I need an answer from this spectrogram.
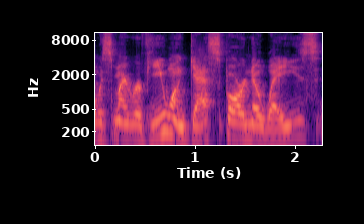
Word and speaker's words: Noé: my review on gaspar no ways now I know it ends with an E but I've heard it pronounced no way but yeah that was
